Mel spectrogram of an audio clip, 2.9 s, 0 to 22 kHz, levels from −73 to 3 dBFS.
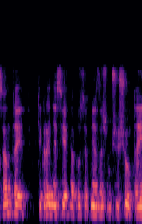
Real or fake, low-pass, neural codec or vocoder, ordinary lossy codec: real; 7.2 kHz; none; AAC, 48 kbps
